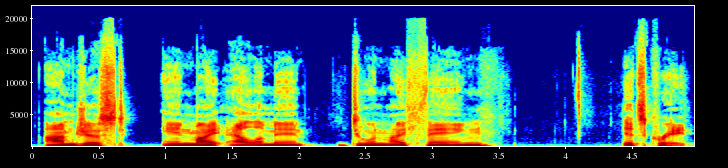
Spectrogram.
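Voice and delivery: normal talking voice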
